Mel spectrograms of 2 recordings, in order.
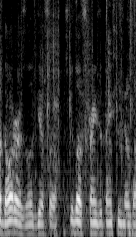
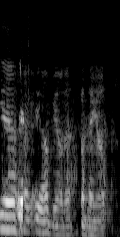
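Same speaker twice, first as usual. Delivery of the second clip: tired, low-energy, unexcited, unenthused delivery. Answering whether joining the auction show tonight, sounding unexcited. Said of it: "Don't sound too excited".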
